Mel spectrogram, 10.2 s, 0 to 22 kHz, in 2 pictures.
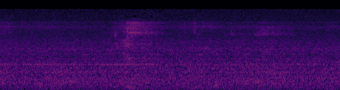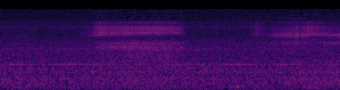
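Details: A sleeping nine-month-old dog snoring: soft, breathy, hissing snores rise at about 2, 7 and 9.5 seconds over a steady low background hiss.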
